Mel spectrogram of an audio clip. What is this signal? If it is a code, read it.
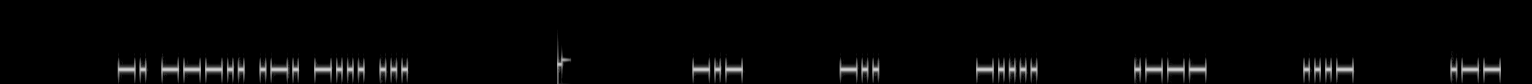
Morse code, heard as a keyed tone, about 22 wpm, spaced as for 11 wpm, 700 Hz. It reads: N8RBS KD6JVW
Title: USA Call Signs - 6x Character Spacing - 22wpm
